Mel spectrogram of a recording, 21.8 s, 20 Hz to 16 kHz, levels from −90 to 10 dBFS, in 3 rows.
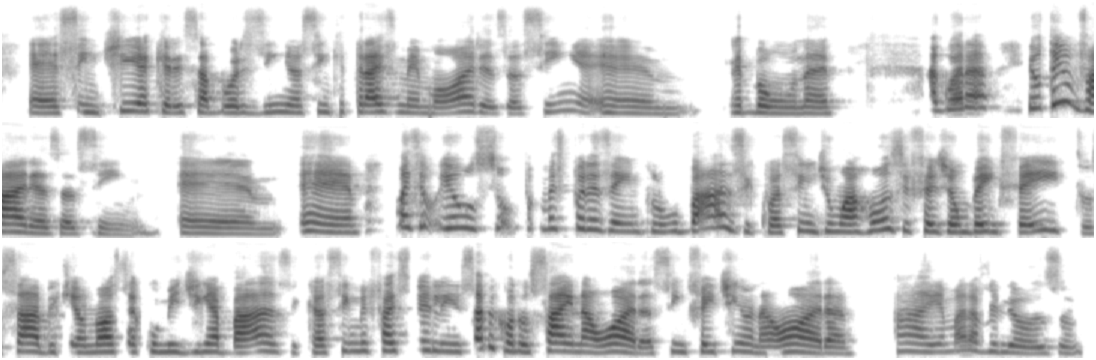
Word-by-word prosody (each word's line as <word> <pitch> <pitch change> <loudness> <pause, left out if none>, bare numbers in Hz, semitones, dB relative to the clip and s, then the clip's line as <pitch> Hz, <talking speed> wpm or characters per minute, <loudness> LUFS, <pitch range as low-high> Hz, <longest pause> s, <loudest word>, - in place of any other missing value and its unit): eh, 200 -1 -2
sentir 230 +4 -3
aquele 230 -4 -1
saborzinho, 215 +1 -3
assim, 225 +2 -10
que 245 +3 -16
traz 225 0 +3
memórias, 210 0 -3
assim, 235 +9 -10
é 200 -2 -6
é - - -14 0.5
é 215 - -2
bom, 195 -3 -3
né. 190 -1 -2 0.7
Agora, 370 - +2 0.2
eu 345 - -1
tenho 465 -2 +1
várias, 230 - +6
assim. 180 -3 -9 0.4
Eh, 190 -3 -3 0.3
é. 230 -4 +1 0.2
Mas, 385 -1 +1
eu 390 - -6
eu 345 0 0
sou 345 +2 -8
p - - -17
mas, 335 +1 -6
por 335 - 0
exemplo, 250 -5 -3
o 255 - -10
básico, 260 - +1
assim, 240 +4 -4
de 250 - -6
um 245 -1 +1
arroz 270 +7 +2
e 265 - -6
feijão 235 -3 0
bem 235 0 +3
feito, 235 -2 -1
sabe, 245 0 +4
que 245 - -3
é - - +2
a 220 - -2
nossa 235 +1 +4
comidinha 235 -1 -1
básica, 220 0 +3
assim, 215 +5 -4
me 260 +1 -7
faz 260 0 +1
feliz. 250 -4 -3
Sabe 325 +7 +5
quando 250 -6 -1
sai 260 +1 +8
na 225 -2 +4
hora, 215 -4 +5
assim, 230 +6 -11
feitinho 240 +1 -2
na 200 -1 -1
hora? 205 -4 +3 0.3
Ai, 245 -2 -3
é 235 - -5
maravilhoso. 205 -6 -7
235 Hz, 170 wpm, -24 LUFS, 210-255 Hz, 0.7 s, sai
